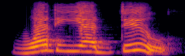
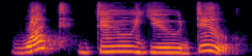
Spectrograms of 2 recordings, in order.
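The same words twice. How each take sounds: First: The words are reduced and blended together quickly. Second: Each word is said clearly and separately. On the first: "普通のネイティブがこのように" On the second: "Clean, unreduced"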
